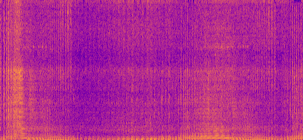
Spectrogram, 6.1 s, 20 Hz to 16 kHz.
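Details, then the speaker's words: 2015 Polaris RZR 900 S with a newly installed RZR 900XP exhaust: deep burble at idle and clean rising and falling revs, no misfire or knock; sounds healthy. "i like it sounds good"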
